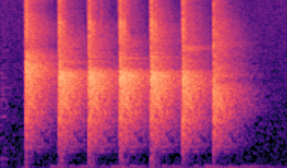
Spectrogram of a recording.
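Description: Seven slow, evenly spaced hand claps, each sharp and bright with a short ringing tail, giving a deliberate, unenthusiastic, sarcastic-sounding rhythm. No voices.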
